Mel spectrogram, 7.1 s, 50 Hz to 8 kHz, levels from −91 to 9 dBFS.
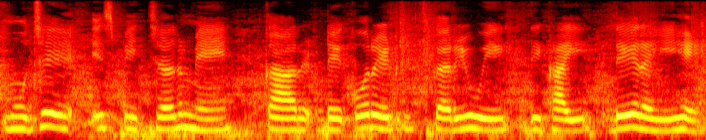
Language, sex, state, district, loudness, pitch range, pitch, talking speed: Hindi, female, Madhya Pradesh, Dhar, -16 LUFS, 200-225 Hz, 210 Hz, 100 wpm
